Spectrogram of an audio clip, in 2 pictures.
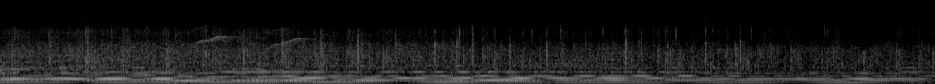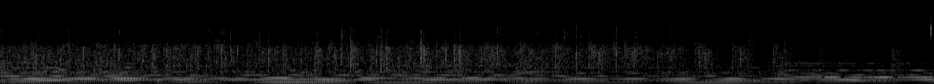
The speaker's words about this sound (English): And if you believe it, give the Lord a clap offering. God bless you.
